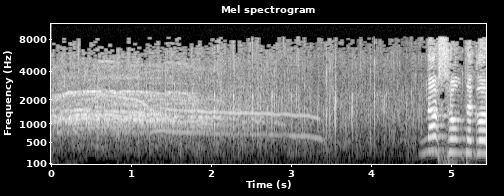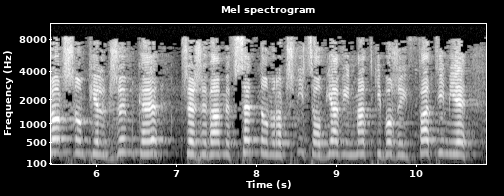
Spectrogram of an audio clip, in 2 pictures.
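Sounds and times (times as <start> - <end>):
children applauding and cheering: 0.0 - 4.7
speech: 4.6 - 10.8.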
